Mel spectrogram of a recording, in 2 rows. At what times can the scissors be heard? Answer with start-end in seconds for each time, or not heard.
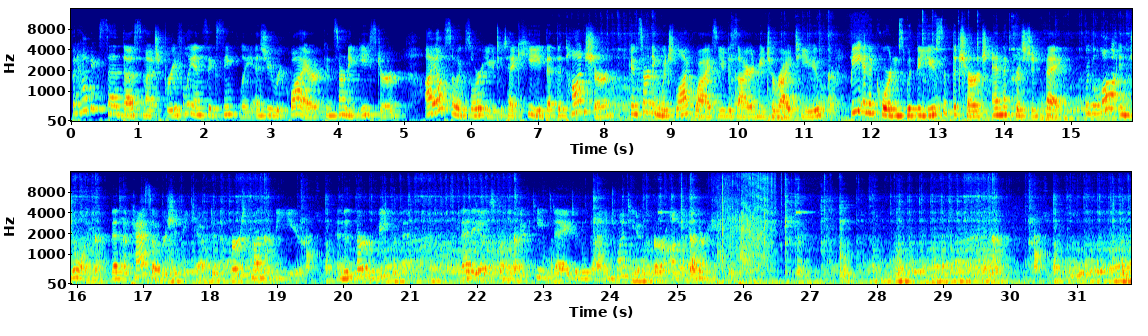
not heard.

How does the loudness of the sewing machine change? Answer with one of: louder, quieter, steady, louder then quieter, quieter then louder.
louder.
